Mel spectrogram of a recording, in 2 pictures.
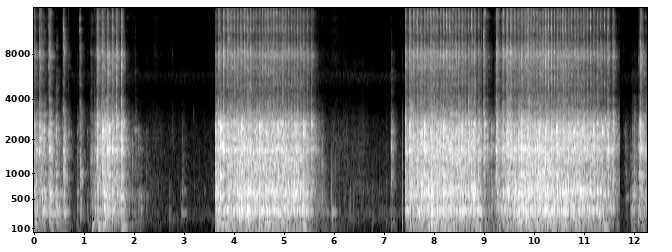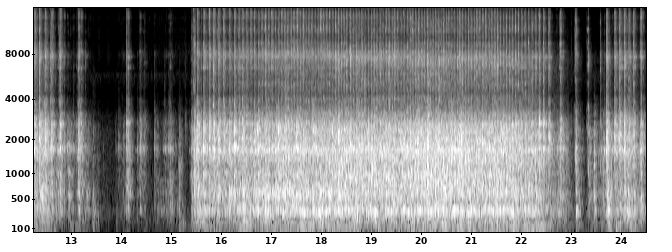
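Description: A sewing machine stitches a salwar suit kurta in long, loud, close whirring runs, broken by several brief pauses and one longer stop before a final sustained run.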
